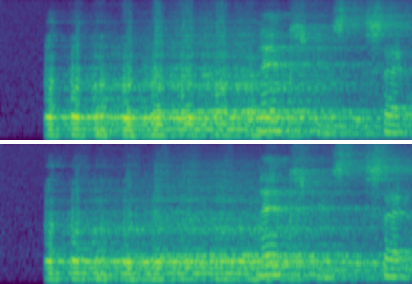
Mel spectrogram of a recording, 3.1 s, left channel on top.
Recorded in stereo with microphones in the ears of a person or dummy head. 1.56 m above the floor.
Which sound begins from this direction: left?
Laughter, at 0.3 s.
